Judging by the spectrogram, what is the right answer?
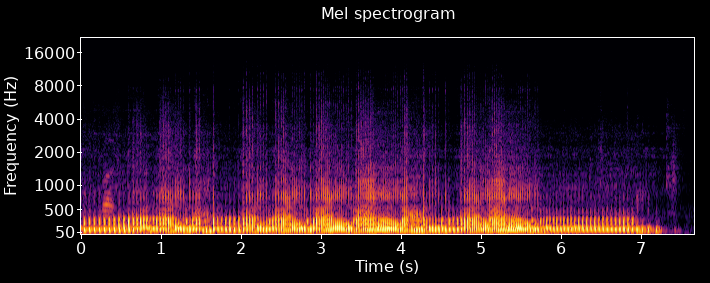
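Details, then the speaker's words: Kawasaki KLX110, stock displacement with a BBR U-Flow air intake, 60+ hours of hard riding, still holding compression: cold-start idle, quick even thumping, slightly lumpy while cold, no knocks, then shutdown. "garage has heated up so let's see if i can pull it off choked or not so you can hear still a little cold"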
